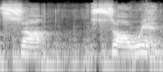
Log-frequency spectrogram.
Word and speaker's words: Samhain: events in Irish mythology happen or begin on Samhain. Excuse me, that's how it's pronounced.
